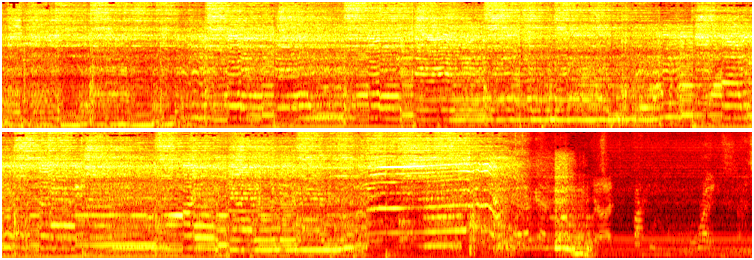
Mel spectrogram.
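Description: Electric guitar played over a rock backing track in a studio control room, with long held notes. A rising slide about fifteen seconds in leads to the music stopping a couple of seconds later.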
